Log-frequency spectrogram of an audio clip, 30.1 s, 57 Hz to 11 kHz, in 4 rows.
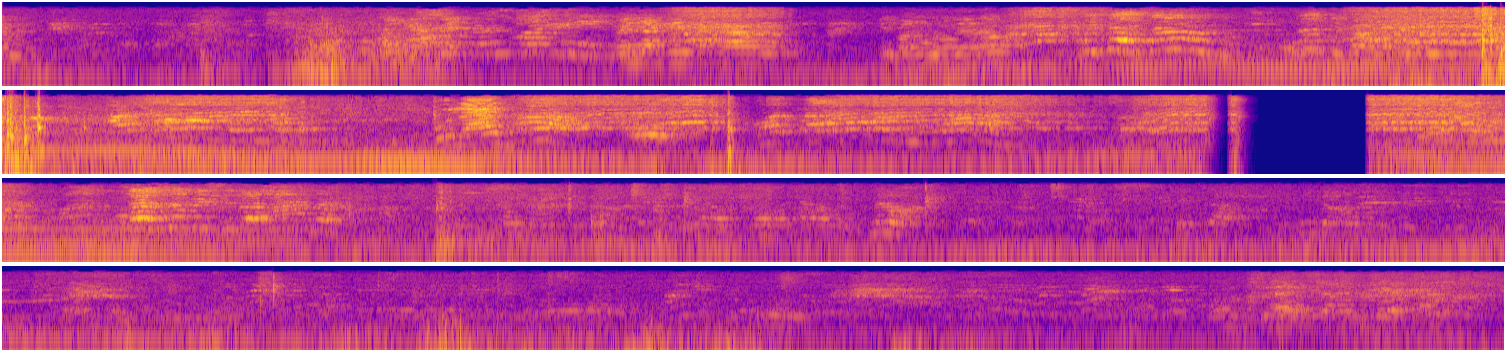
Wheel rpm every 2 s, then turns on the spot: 0, 20, 20, 70, 60, 90, 80, 0, 0, 0, 0, 0, 0, 0, 0.
2-4 6-8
